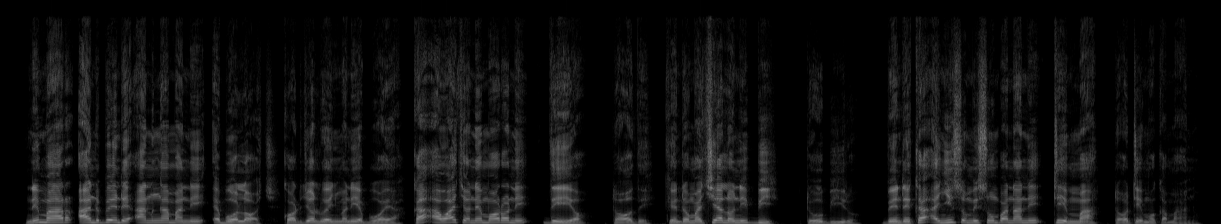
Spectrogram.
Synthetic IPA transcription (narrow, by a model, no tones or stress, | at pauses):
nɪmaranbendeʔanŋamanɪɛbwɔlɔ̰t͡ʃkɔdd͡ʒɔlwɛɲmanɪɛbwɔja̰kaʔawat͡ʃɔnɛmɔɾɔnɪd̪ɪjɔ | tɔːd̪ɪ̰kendomat͡ʃɪɛlɔnɪbi | toːbiɾo̰ | bendekaʔaɲisomɪsʊmbananɪtɪmːatɔːtɪmɔkama̰nɔ̰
